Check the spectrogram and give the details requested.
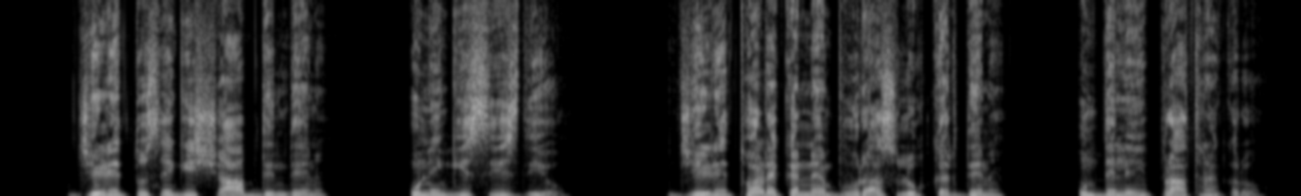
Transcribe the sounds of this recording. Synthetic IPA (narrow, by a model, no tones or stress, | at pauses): d͡ʒeːɽet̪ʊsẽɡiʃaːp̚ʰd̪ɪ̃nd̪eɦn | ʊnẽɡisis̬d̪ɪjo̰ː | d͡ʒeːɽet̪ʰʊaːɽɛkɐnːɛbʊɾasʊlʊkkɐɾd̪eɦn | ʊ̃nd̪eleipɾaːɾt̪ʰənakɐɾo̰ː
